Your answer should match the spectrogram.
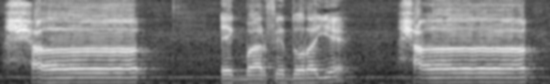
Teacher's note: اسے حلق کے درمیان والے حصے سے تھوڑا دبا کر بالکل صاف آواز سے نکالا جاتا ہے، جیسے گرمی میں بندہ سانس لیتا ہے۔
